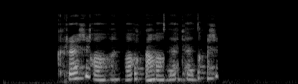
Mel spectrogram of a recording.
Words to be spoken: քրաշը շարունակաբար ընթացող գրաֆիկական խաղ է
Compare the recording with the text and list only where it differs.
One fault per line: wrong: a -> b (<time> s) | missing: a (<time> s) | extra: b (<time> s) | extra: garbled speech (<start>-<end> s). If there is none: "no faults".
missing: շարունակաբար ընթացող գրաֆիկական (0.9 s)
extra: garbled speech (1.2-2.2 s)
